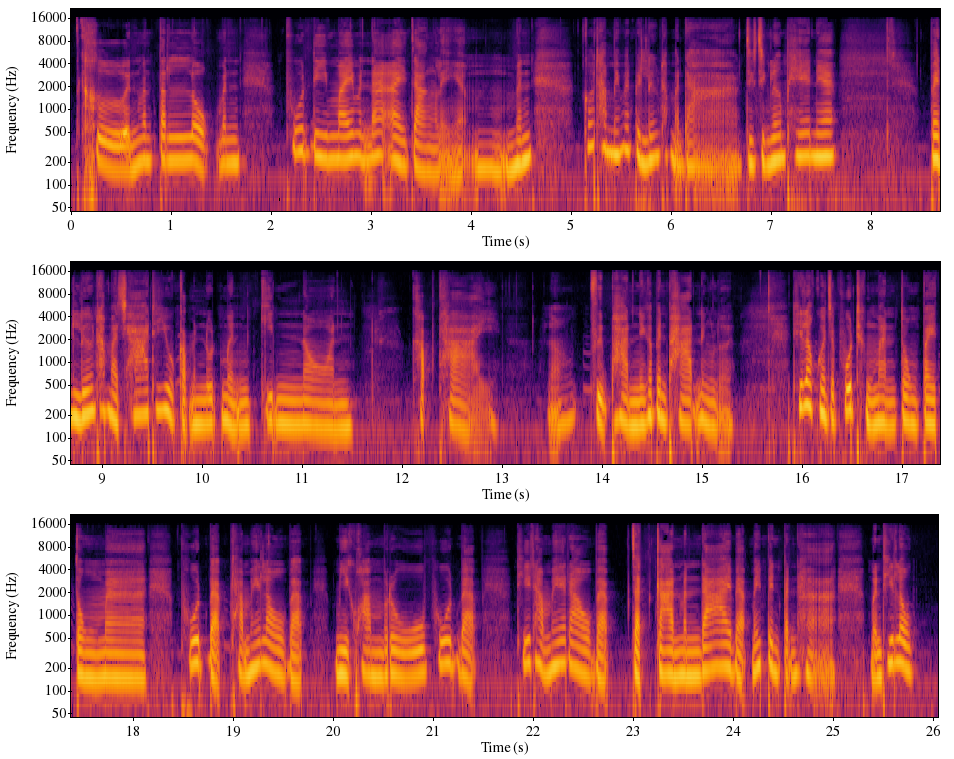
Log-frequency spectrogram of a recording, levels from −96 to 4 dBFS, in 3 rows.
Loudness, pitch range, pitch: -21 LUFS, 160-220 Hz, 185 Hz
